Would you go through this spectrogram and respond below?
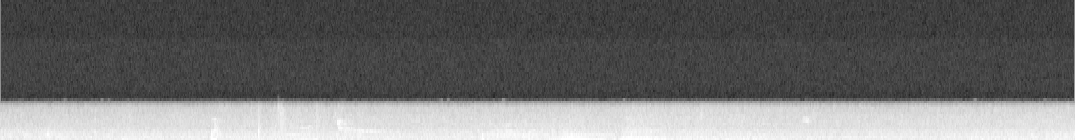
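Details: Honey bees give a low, wavering hum that swells and fades as they fly close past, flitting from flower to flower in a back wildlife garden.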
